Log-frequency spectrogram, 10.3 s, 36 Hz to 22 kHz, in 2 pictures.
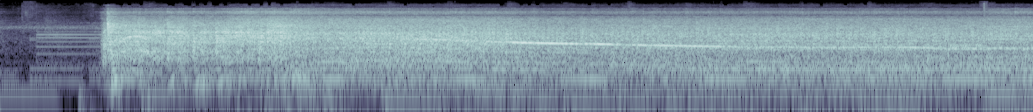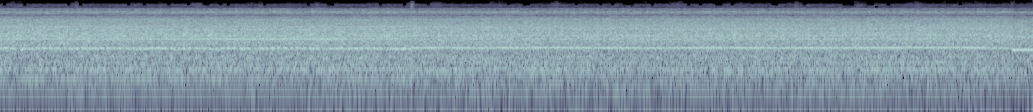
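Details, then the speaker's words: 1999 VW Golf Mk4 petrol engine after replacing timing belt and water pump (the squeak was the pump), refilled with G40 coolant: cranks, starts cleanly and idles smoothly with the squeak gone; hundreds of miles since, runs flawlessly. "I am happy to say that the squeak is gone and I've put hundreds of miles on it since and it runs flawlessly so I am very happy"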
